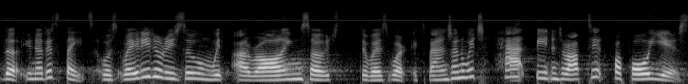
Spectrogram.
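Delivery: slow, careful reading of an exam passage; slow deliberate English reading; reading aloud. Shown as a demonstration. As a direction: read the test sentence out word by word. Reads exam sentence aloud.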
